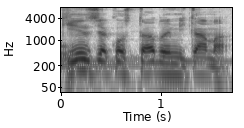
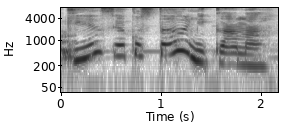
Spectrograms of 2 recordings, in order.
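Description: First: A big, deep, booming voice for Papa Bear. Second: A small, sweet voice for the little bear.

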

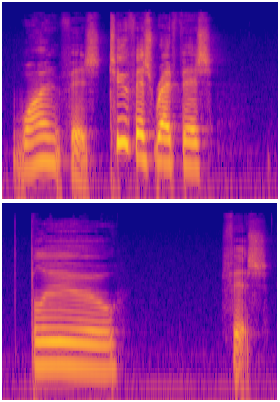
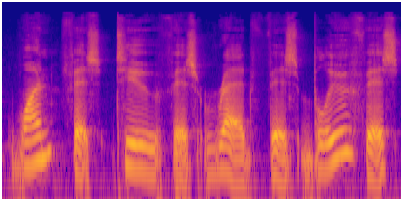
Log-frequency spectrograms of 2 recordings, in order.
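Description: First: It is read with an uneven, shifting beat. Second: It is read with an even, steady beat. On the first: The speaker calls it wrong. "one was kind of a hot mess" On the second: The speaker calls it right. "one was steady"

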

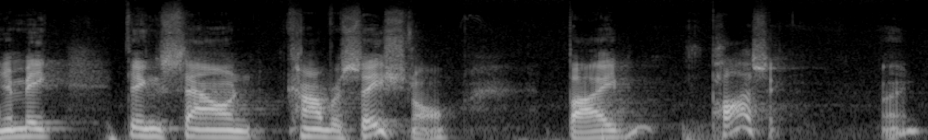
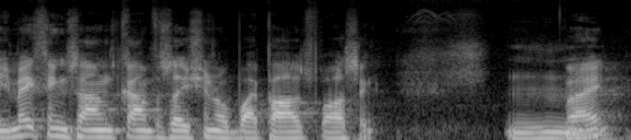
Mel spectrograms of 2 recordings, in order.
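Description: First: The sentence is spoken slowly with pauses between phrases. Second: The sentence is spoken quickly with no pauses. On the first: It sounds natural and conversational. The speaker calls it right. "you make things sound conversational by pausing" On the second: It sounds hurried and unnatural. The speaker calls it wrong. "As opposed to"

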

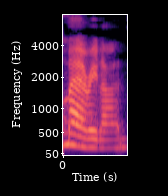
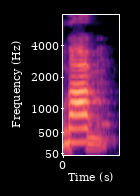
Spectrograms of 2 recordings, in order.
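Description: First: Every syllable of the word is said carefully. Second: The word is said quickly with reduced syllables. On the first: The speaker calls it wrong. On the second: The speaker calls it right.

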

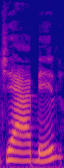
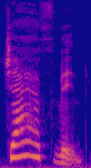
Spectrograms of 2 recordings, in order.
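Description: First: The name is said without an s sound. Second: The name is said with an s sound. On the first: The speaker calls it wrong. "It's not Jasmine without an S" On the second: The speaker calls it right. "It's Jasmine"

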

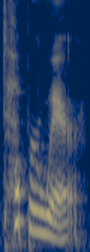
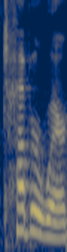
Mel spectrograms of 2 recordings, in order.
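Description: First: The middle consonant sounds like a P. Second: The middle consonant sounds like a B. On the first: The speaker calls it right. "but it's pronounced Tupperware" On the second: The speaker calls it wrong. "people say it's Tupperware because it's like a tub"

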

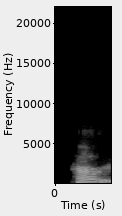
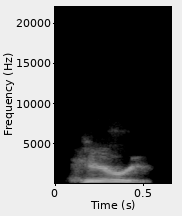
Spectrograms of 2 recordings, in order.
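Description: First: The name is said with the usual short vowel. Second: The name sounds like the word hairy. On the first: "Just say Harry" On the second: "She would say Harry, like H-A-I-R-Y"

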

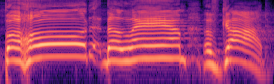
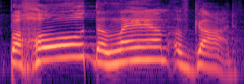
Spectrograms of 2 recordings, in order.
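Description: First: It is said louder, with more force. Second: It is said at a normal, softer volume.

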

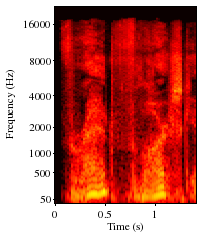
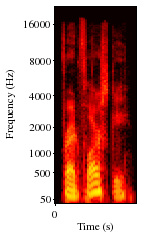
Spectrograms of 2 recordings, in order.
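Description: First: It is said in a dirty, sexy way. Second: It is said in a clean, plain way.

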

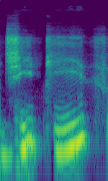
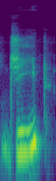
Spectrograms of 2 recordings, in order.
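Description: First: The name is said as two letters, 'G-P'. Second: The name is said as one word, 'jeep'. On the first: "like the two letters" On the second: "it's literally written like the Jeep, the car"

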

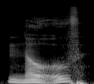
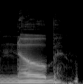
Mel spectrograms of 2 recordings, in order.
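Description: First: The name ends with a v sound. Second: The name ends with a b sound. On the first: This follows the Hebrew pronunciation. "is how you'd pronounce it in Hebrew" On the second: This follows the English pronunciation. "maybe Nob might be the better English pronunciation for it"

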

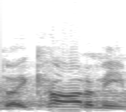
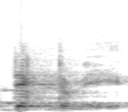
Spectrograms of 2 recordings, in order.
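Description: First: The word is said in its full standard form. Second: The word is said in a shortened form. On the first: The speaker calls it right. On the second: The speaker calls it wrong.

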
